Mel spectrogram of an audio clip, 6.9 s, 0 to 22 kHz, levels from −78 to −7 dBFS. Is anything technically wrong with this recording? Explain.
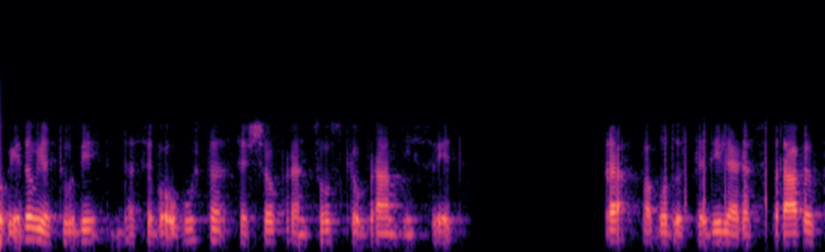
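Yes, there are four faults.

Throughout, the audio carries the sound of the iLBC codec. The speech sits in a narrow telephone band of roughly 150 Hz to 3.4 kHz, with nothing on top, and has a plainly audible rough, slightly synthetic grain. That comes from the codec modelling each frame's excitation on its own at low rate. The character fits iLBC's 13.33 kbps mode with 30 ms frames.

At 2.45 to 2.50 s, just after "se bo avgusta sešel" and before "obrambni svet", there are lost iLBC frames. A single gap of about 30 ms, consistent with one dropped frame, is filled by the decoder repeating the last pitch cycle with added noise. It comes out as a brief held, faintly buzzy sound. Because iLBC frames decode independently, the speech is clean again immediately afterwards.

From 4.45 to 5.06 s, after "obrambni svet" and a pause of about 0.6 s, there is a clipped start after a pause. 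The output path went idle during the silence and took time to come back. About 0.61 s of the returning speech is swallowed, so the next phrase begins abruptly, missing its opening sounds.

From 5.55 to 6.72 s there is a train of clicks. About seven similar sharp ticks arrive at a regular 6 per second and peak about 15 dB above the speech level, so they stand out clearly over it. Similar pulses at such a steady rate most likely come from electrical interference or a faulty connection or power supply injecting a periodic transient into the signal chain.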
